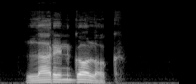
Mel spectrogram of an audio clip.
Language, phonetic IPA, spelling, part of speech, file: Polish, [ˌlarɨ̃ŋˈɡɔlɔk], laryngolog, noun, Pl-laryngolog.ogg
